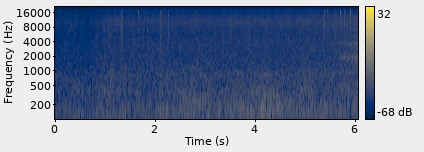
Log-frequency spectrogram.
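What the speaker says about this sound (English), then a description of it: "it does begin to storm" A thunderstorm with heavy, even rainfall hisses throughout, with low thunder rumbling underneath and swelling slightly toward the end; no voices.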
